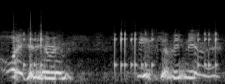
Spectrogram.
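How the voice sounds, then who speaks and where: A woman's voice: extremely high pitch, big pitch swings, brisk, background noise. A woman playing a frantic, demanding invalid wife in 1940s radio suspense style, stammering, imperious and breathlessly nervous. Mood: desperate, panicked. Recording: dull, dry vintage radio recording.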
